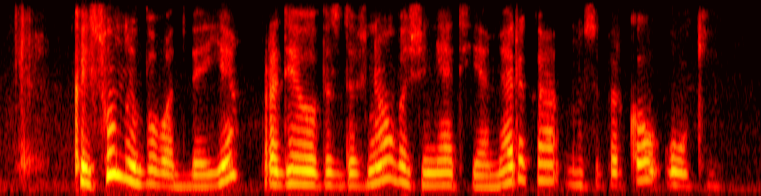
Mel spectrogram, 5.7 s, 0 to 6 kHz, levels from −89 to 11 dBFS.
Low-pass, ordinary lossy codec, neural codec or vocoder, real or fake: 5.4 kHz; Opus, 16 kbps; none; real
